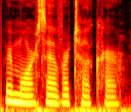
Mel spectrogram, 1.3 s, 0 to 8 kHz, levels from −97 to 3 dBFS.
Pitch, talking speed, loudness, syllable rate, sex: 165 Hz, 135 wpm, -16 LUFS, 6.0 syllables/s, female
